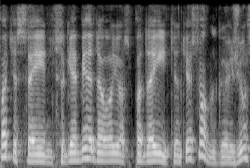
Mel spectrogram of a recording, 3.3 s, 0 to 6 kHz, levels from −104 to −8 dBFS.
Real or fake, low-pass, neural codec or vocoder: fake; 5.4 kHz; codec, 16 kHz, 4.8 kbps, FACodec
